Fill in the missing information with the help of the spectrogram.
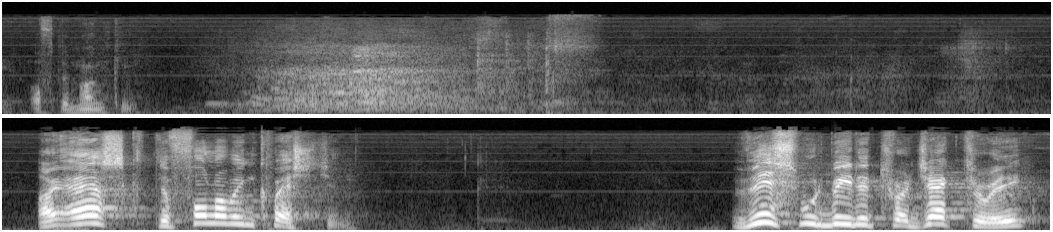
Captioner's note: class laughs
